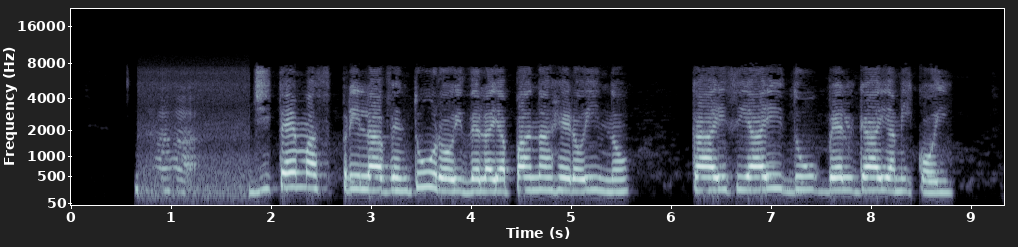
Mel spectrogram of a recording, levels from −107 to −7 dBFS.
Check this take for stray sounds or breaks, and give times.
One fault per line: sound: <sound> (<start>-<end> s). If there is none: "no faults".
sound: laugh (0.7-1.3 s)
